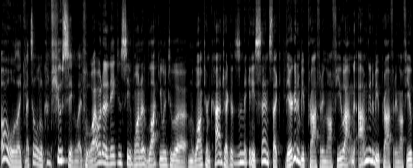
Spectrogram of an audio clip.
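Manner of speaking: confused, non-combative, lilting, wide-ranging puzzled tone.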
